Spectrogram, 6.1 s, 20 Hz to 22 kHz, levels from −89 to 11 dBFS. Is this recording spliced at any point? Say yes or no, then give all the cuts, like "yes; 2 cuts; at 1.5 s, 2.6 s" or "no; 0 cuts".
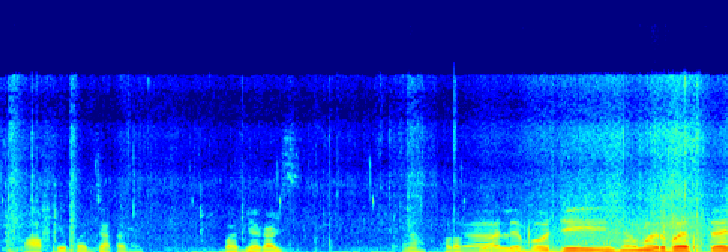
yes; 1 cut; at 4.2 s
